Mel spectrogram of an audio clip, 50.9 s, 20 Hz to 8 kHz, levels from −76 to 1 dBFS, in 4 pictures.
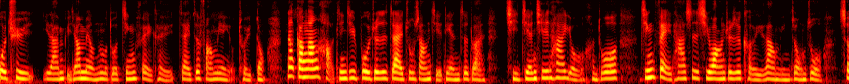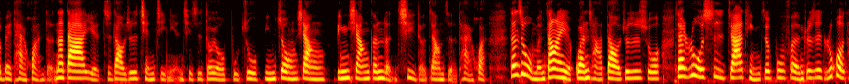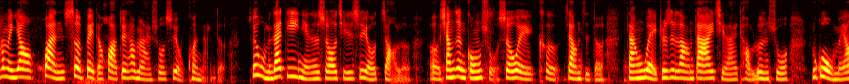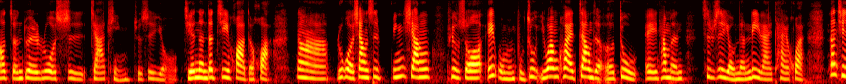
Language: Chinese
